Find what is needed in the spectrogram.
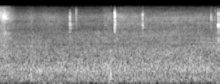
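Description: Steady rush of a shallow, rocky river running between snow and ice along its banks, with a few faint ticks.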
